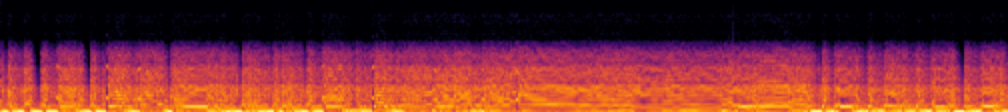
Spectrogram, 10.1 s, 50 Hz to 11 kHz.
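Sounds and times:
distorted electric guitar riff: 0.0 - 10.0.

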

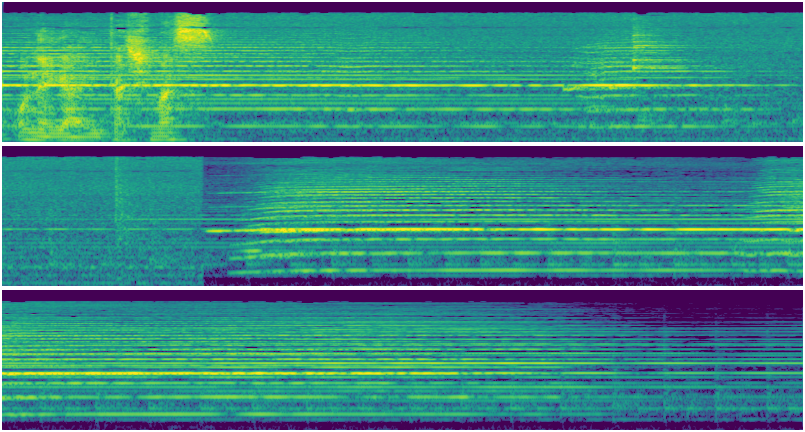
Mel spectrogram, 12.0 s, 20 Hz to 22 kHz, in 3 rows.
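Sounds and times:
wind instrument holding long notes: 0.0 - 12.0.

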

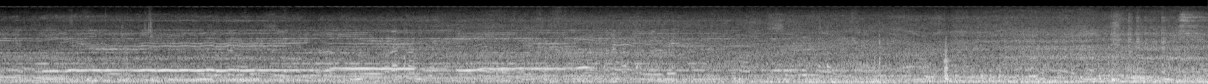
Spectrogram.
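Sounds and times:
indistinct voices: 0.0 - 12.0
road noise: 0.0 - 12.0
vehicle engine running: 0.0 - 12.0.

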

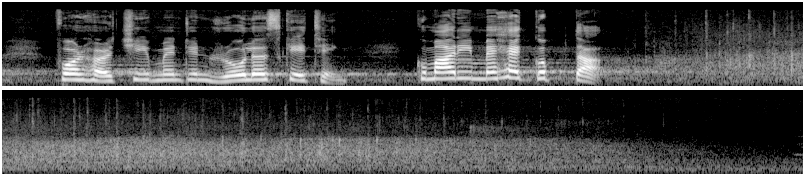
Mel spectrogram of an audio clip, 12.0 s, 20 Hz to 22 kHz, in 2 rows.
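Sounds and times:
audience applauding: 4.8 - 11.2.

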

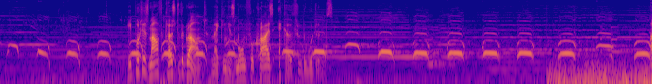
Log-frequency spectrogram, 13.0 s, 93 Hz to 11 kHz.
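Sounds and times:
background music with held notes: 0.0 - 13.0
wild dog hooting call: 1.4 - 5.3
low rumble: 10.9 - 13.0.

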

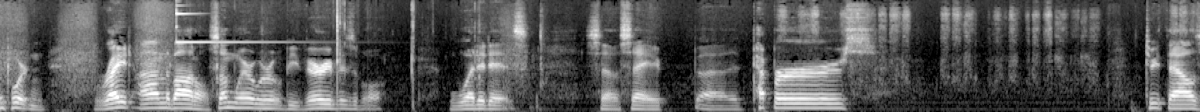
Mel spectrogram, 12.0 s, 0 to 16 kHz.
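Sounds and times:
marker writing on plastic: 8.8 - 11.1.

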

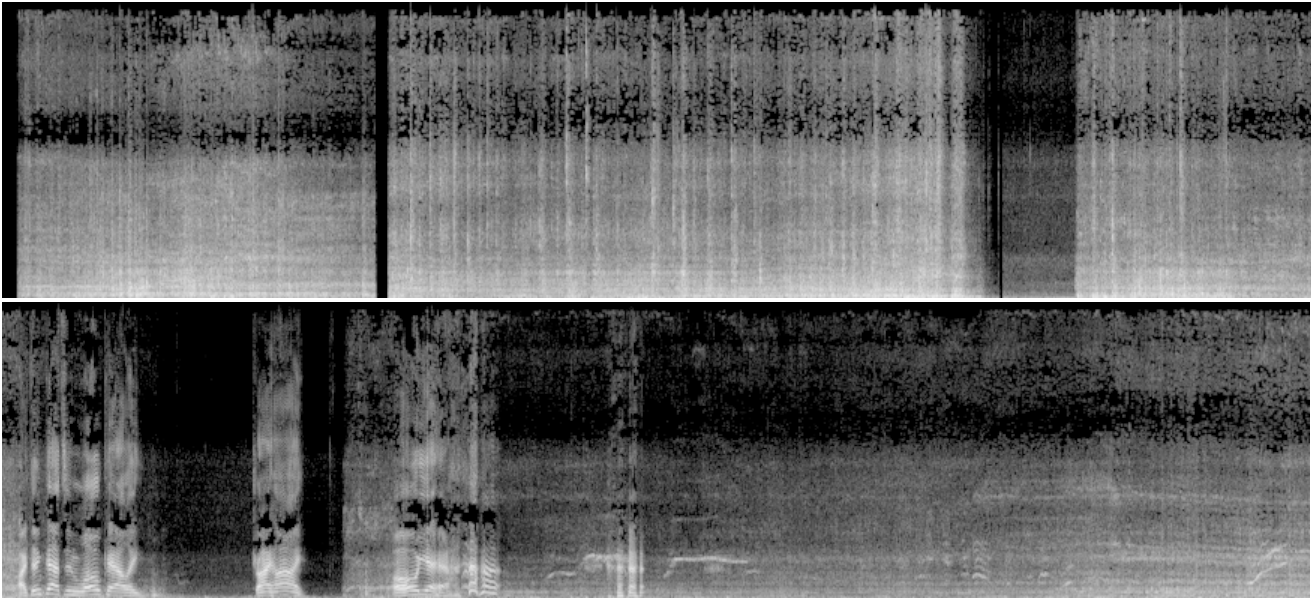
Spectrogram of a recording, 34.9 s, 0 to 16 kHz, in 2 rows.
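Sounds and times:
plastic wheels rattling: 0.2 - 13.2, 14.4 - 17.9, 22.0 - 34.9
toy car electric motor whirring: 22.0 - 34.9
girl squealing with laughter: 23.4 - 27.7.

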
